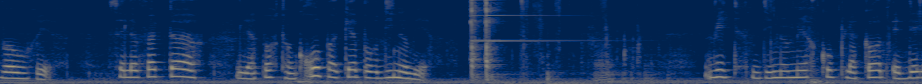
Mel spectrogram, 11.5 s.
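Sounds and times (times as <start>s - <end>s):
speech: 0.0s - 0.8s, 1.4s - 5.5s, 8.9s - 11.5s
doorbell ringing: 5.9s - 7.7s.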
